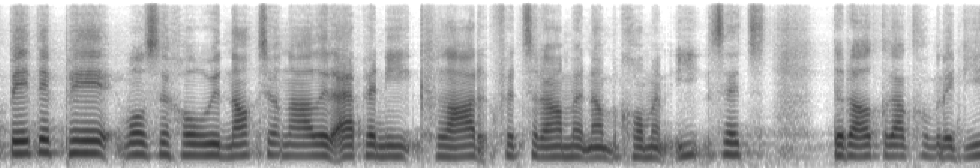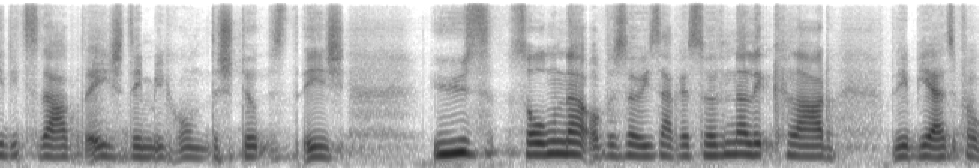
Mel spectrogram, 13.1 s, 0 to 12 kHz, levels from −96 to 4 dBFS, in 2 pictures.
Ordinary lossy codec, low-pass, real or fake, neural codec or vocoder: none; 10.8 kHz; fake; codec, 16 kHz in and 24 kHz out, 0.9 kbps, LongCat-Audio-Codec, four codebook decoder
